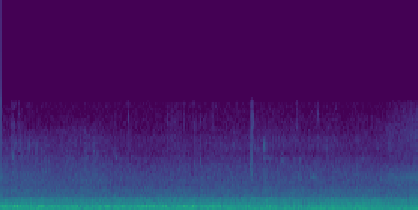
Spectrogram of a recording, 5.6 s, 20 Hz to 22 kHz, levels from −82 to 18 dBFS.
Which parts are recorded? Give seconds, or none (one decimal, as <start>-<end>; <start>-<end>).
0.5-1.1; 4.5-5.6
